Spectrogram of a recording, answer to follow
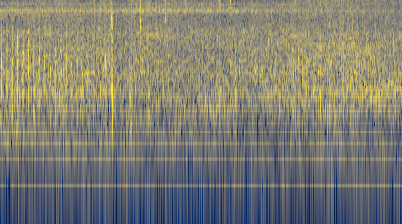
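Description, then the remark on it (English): A helicopter hovers directly overhead at a cycling race, its steady rotor roar filling the air with a dense, continuous rumble and faint thumping, broken by a couple of brief clicks. “The helicopter directly over my head there.”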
